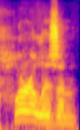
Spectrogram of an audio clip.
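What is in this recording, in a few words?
"pluralism", English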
